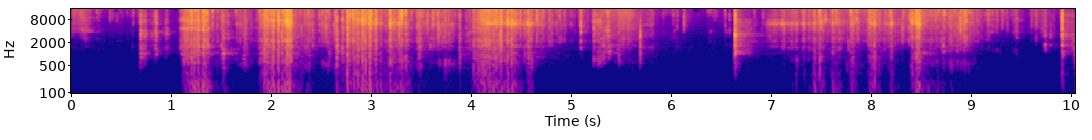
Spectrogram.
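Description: A utility knife blade carves and scrapes a solid pink oval bar of soap held in the hand. Bursts of dry, crunchy tearing and scraping repeat in an irregular rhythm, with a bright hiss and a soft low body, separated by short quiet gaps and one sharp click partway through.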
